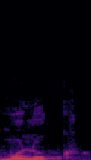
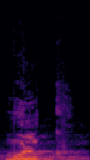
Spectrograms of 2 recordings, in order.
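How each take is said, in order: First: A vowel is heard between the l and k. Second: No vowel is heard between the l and k. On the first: The speaker calls it wrong. "বাংলা ভাষায় মুলুক" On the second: The speaker calls it right. "সঠিক উচ্চারণ করতে হলে কিভাবে?"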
